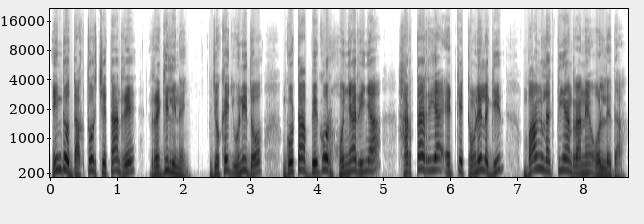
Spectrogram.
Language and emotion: Santali, angry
